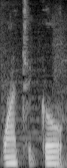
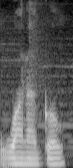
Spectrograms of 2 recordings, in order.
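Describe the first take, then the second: First: Want and to are said as separate full words. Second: Want and to are merged into wanna.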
